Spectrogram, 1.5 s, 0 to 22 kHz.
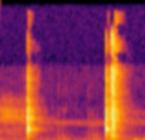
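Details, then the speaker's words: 1968 White cabover truck sitting over 25 years, trying to start: two sharp clicks a second apart, no cranking; not the battery, starter suspected, being tapped. "I think I heard a click when you did that nope it's not the battery so we need to beat on it whack it"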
